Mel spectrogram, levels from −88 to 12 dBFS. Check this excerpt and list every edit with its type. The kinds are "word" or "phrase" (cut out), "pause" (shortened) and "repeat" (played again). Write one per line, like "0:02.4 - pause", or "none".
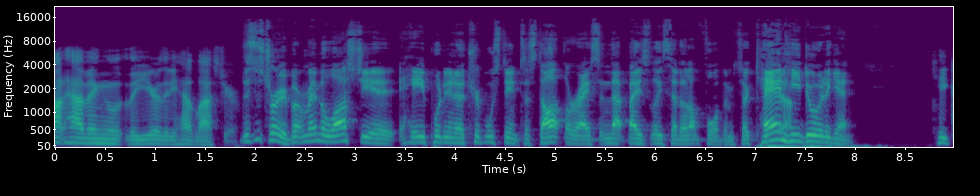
none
